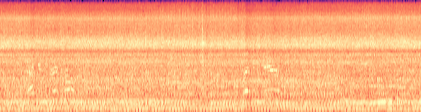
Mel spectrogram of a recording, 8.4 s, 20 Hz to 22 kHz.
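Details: 1979 Triumph Bonneville T140D Special, first start after the seized clutch was freed. Loose, lumpy twin idle in neutral with an open, unfiltered intake note, running steadily. Healthy though not yet tuned; normal idle.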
